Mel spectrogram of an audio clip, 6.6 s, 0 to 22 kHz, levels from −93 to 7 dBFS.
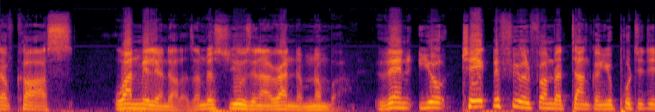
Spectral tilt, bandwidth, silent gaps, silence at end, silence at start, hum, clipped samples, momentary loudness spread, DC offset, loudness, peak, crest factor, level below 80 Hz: -4.5 dB/octave; 15.5 kHz; none; 0 s; 0 s; none; under 0.1%; 7 LU; under 0.1%; -18 LUFS; -4 dBFS; 14 dB; -34 dBFS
